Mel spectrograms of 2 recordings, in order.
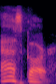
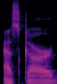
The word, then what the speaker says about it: Asgard: is partly responsible for asgar to be destroyed asgard did i say it right he said asgar sorry asgard it sounded like it sounded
